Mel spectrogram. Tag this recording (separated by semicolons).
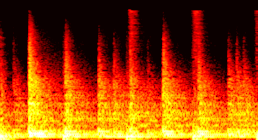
drum; loop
